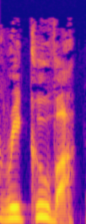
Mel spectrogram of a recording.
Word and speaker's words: Recuva: They also make a product called Recuva. R E C U V A. I think it's kind of like supposed to rhyme with recover.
